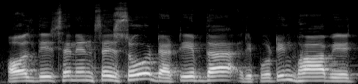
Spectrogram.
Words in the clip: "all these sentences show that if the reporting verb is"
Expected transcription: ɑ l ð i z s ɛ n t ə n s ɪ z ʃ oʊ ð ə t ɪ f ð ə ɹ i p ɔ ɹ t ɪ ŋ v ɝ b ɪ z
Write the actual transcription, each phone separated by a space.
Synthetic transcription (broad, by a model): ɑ l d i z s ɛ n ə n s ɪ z s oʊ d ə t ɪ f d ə ɹ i p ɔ ɹ t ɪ ŋ b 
